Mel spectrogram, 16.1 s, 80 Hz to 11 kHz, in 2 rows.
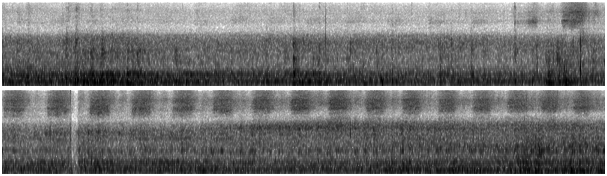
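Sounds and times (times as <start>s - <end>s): wheels rumbling on rails: 0.0s - 16.0s
steam locomotive exhaust chuffing: 6.9s - 16.0s.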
